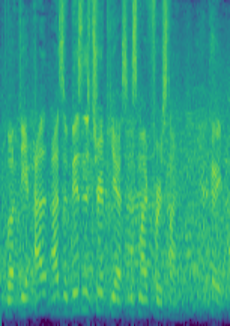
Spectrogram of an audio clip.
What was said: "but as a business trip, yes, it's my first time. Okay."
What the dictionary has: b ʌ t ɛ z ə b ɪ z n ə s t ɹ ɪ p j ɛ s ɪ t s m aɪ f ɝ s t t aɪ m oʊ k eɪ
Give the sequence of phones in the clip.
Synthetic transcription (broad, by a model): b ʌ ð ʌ z ə b ɪ z n ə s t ɹ ɪ p j ɛ s ɪ t s m aɪ f ɝ s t t aɪ m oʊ k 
